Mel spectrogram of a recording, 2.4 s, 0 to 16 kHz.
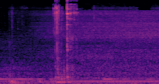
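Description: Two quick metallic clinks about a second in, then the steady hiss and low hum of a hot-air rework station's air flow, used to desolder the RF connector on the M.2 LTE card.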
